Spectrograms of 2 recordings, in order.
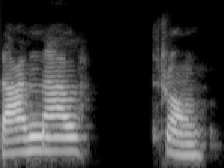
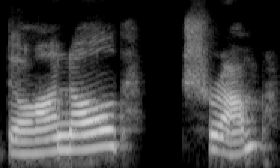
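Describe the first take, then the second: First: The final consonant cluster is cut short. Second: The final consonant cluster is fully pronounced. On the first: The speaker calls it wrong. "I'll hear" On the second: The speaker calls it right. "instead of saying"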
